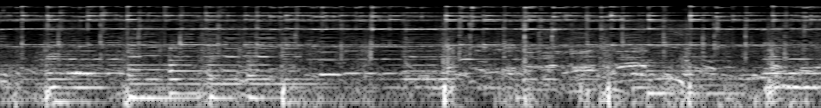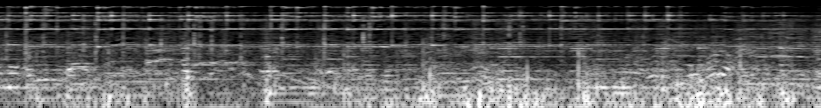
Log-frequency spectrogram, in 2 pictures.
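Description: Live chimaycha music for a dancing crowd: held notes of the band, bright jingling and clicking, and the crowd's voices, which sing, shout and talk.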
